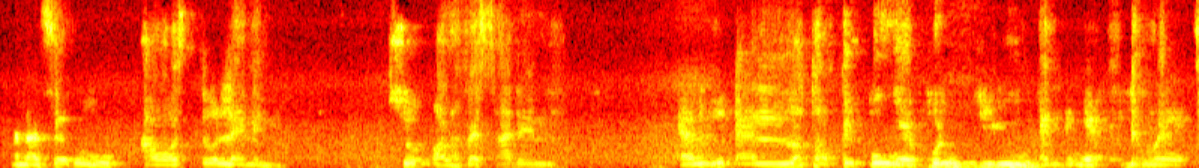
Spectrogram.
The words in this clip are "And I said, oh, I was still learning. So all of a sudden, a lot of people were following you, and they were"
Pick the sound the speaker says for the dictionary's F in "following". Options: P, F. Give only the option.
P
